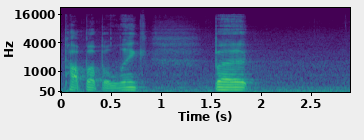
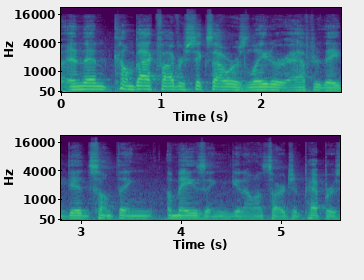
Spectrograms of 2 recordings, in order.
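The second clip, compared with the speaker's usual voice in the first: ordinary talk, nothing marked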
